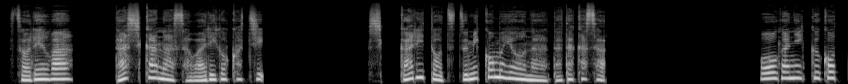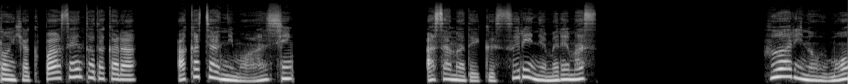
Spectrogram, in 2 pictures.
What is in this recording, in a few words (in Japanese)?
ささやきCM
